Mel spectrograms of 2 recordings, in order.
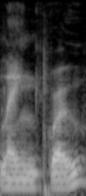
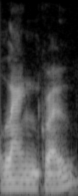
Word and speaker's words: Laing Grove: end of this street we live in a street called lane grove or langro depending on how you want to pronounce it and uh and i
